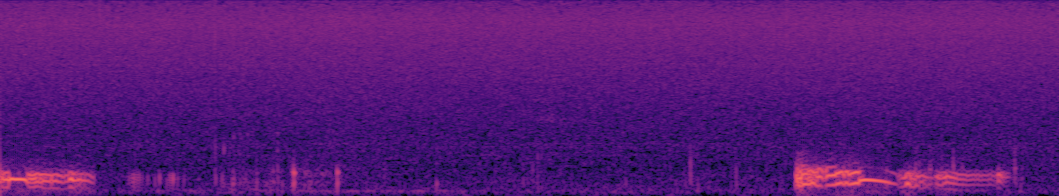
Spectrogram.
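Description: Two long, low gurgling growls separated by quiet, with faint clicks between; ordinary hunger stomach growling.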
